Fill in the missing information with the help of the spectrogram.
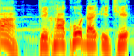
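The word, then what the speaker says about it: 慈覚大師: ชม เชย อาตมา หยวนหยวน ซึ่ง เป็น ภาษา ญี่ปุ่น ออก เสียง ว่า จิคาคุไดอิ ชิ เป็น พระ สงฆ์ วัด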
